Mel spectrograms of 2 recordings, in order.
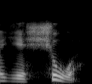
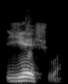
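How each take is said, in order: First: Yeshua said slowly with a long, stretched u; correct long u. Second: Yeshua said quickly with a short u; the wrong way, Yeshua with a clipped u sound. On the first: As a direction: draw out the u in Yeshua. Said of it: "No es Yeshua". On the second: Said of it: "sino Yeshua". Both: Shown as a demonstration.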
